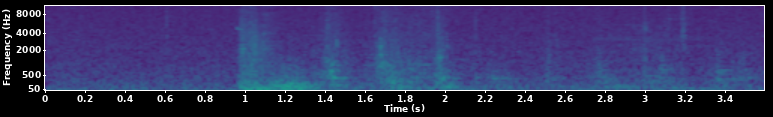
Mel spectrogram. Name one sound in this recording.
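Wooden building pieces clatter and knock into place.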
